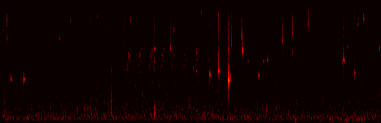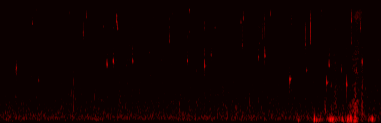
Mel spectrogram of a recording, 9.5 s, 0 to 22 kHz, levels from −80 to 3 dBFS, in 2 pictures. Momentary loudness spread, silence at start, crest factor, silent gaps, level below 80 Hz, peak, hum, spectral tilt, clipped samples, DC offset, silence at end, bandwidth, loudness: 9 LU; 0 s; 34 dB; none; -80 dBFS; -26 dBFS; none; -2 dB/octave; under 0.1%; under 0.1%; 0 s; 16 kHz; -59 LUFS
